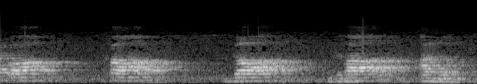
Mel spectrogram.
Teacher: ये कंठ से जो है हमारा क वर्ग का उच्चारण होता है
